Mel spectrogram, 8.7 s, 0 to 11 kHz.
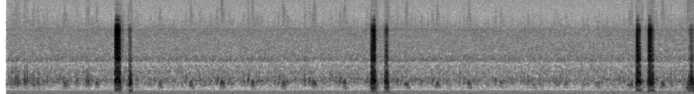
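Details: Twin pregnancy, mother in labor, home fetal Doppler: soft hiss with sharp paired thumps about every three seconds, roughly 19 a minute; fetal hiccups, a normal finding.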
